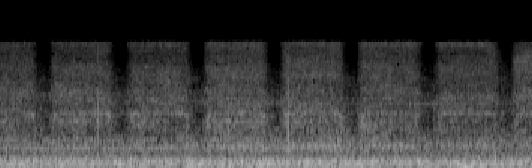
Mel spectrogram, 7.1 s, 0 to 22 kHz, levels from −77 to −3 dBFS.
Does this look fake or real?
real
